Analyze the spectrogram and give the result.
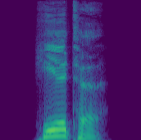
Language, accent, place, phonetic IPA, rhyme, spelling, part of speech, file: German, Germany, Berlin, [ˈheːltə], -eːltə, hehlte, verb, De-hehlte.ogg
- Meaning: inflection of hehlen: 1. first/third-person singular preterite 2. first/third-person singular subjunctive II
